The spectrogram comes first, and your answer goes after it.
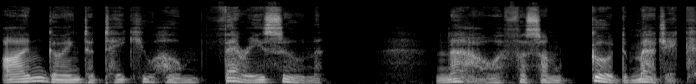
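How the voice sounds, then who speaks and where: A man puts on a character voice, fairly low in pitch, and talks very slowly. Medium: read story. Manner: earnest.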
